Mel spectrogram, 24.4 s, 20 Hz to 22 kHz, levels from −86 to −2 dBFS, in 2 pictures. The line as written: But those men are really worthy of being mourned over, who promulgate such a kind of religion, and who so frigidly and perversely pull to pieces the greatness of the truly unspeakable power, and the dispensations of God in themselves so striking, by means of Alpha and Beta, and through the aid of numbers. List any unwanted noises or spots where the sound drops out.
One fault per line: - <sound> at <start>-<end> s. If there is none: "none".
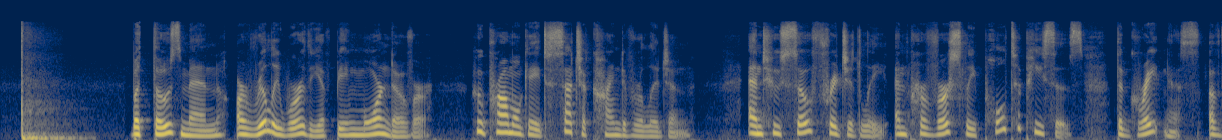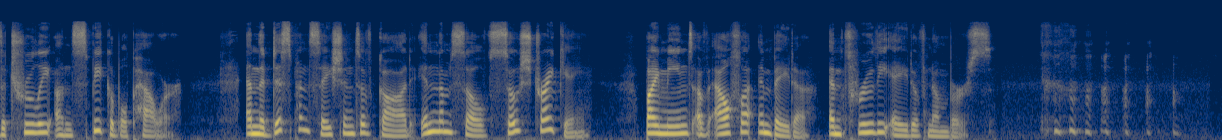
- thud at 0.2-1.0 s
- laugh at 22.6-24.2 s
